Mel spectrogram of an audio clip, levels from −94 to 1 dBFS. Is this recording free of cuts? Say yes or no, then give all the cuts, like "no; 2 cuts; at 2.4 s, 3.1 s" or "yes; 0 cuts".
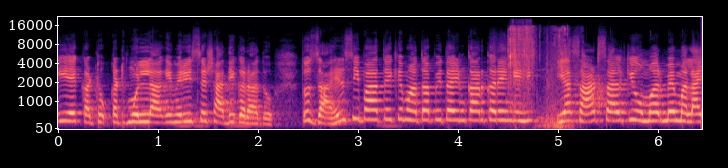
no; 1 cut; at 4.9 s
